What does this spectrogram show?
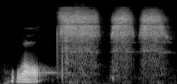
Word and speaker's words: waltz: We use the true S sound, waltz. So the T and the S together make the sound tss, tss, tss. Waltz.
